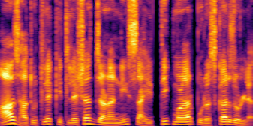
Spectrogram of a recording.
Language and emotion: Goan Konkani, neutral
